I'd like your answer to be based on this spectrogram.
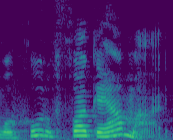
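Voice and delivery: flinging the question out in disbelief; exasperated outburst. Retold or imitated. Retelling her own frustration, high exasperated cry. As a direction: pitch jumps high on who the fuck. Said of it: "I'm sitting there going".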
